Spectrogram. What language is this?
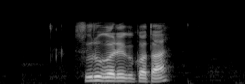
Nepali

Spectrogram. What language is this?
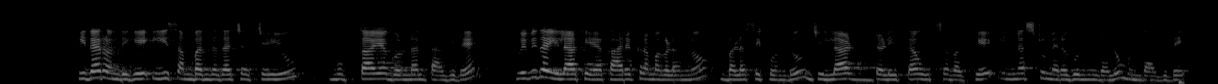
Kannada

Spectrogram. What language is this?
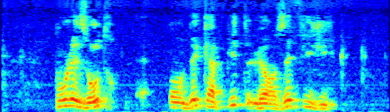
French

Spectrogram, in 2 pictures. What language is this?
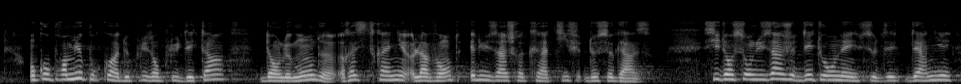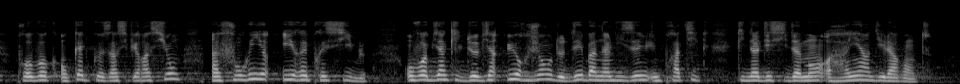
French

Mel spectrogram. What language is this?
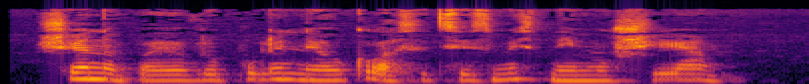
Georgian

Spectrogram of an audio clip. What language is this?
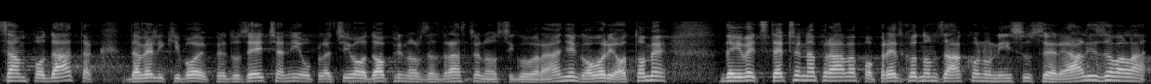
Serbian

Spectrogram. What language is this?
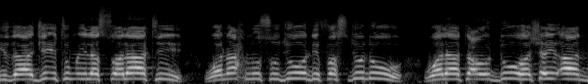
Swahili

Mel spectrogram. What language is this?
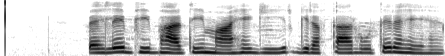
Urdu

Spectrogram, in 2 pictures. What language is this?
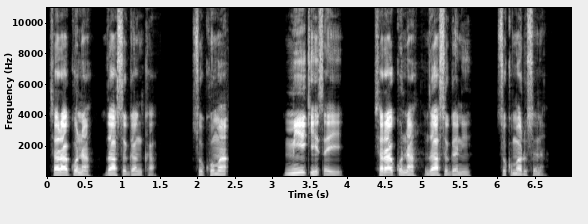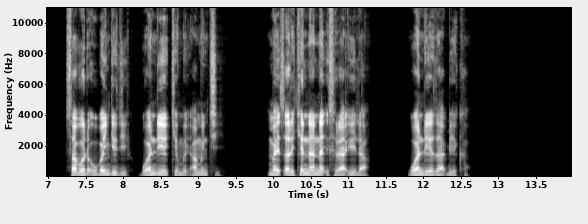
Hausa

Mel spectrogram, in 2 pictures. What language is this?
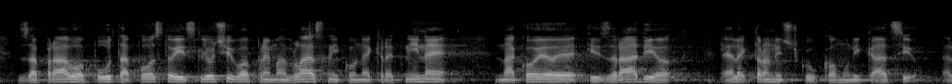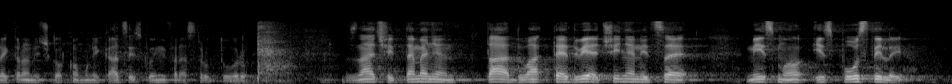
Croatian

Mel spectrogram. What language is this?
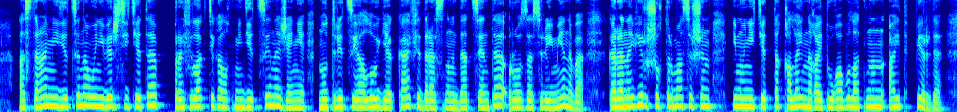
Kazakh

